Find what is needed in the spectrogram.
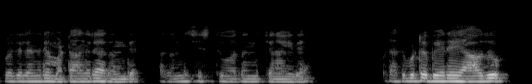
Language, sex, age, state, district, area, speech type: Kannada, male, 18-30, Karnataka, Koppal, rural, spontaneous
